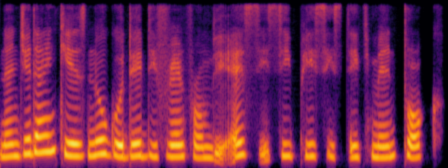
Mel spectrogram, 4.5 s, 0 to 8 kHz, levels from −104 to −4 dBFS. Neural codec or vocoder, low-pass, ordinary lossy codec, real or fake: codec, 16 kHz in and 24 kHz out, 0.9 kbps, LongCat-Audio-Codec, four codebook decoder; 7.2 kHz; none; fake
